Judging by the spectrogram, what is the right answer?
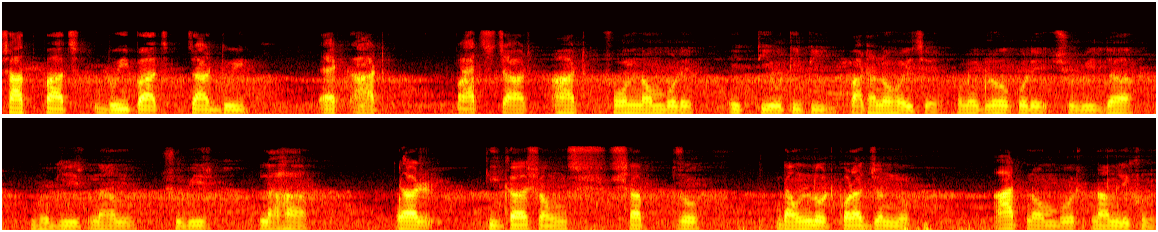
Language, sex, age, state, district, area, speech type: Bengali, male, 30-45, West Bengal, Kolkata, urban, read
